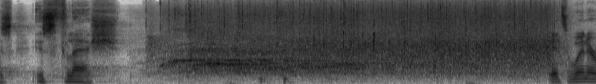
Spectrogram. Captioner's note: cheering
